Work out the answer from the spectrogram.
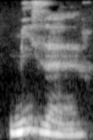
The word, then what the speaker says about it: misère: This game sometimes goes by the name of Misere Tic Tac Toe, Misere, how do you say that? Misère.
